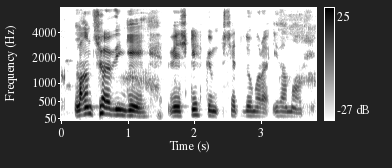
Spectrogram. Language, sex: Icelandic, male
